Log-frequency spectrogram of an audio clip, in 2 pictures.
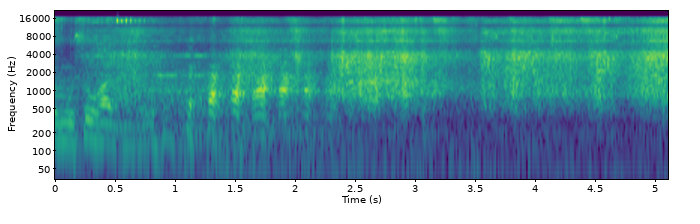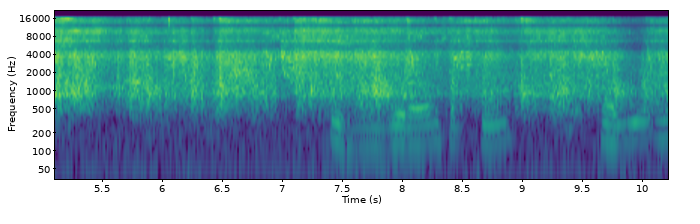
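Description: Game battle effects clash and crackle busily.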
